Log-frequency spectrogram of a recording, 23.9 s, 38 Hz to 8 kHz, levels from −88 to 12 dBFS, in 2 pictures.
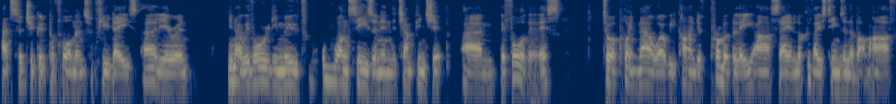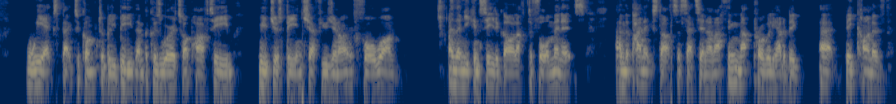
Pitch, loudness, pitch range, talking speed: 110 Hz, -33 LUFS, 100-125 Hz, 225 wpm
